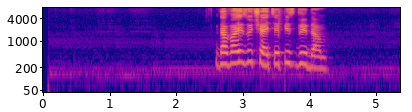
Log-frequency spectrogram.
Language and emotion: Russian, angry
